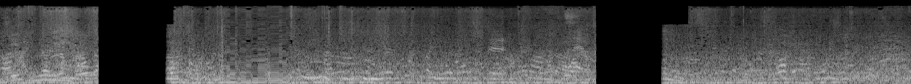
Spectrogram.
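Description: Stream reconnect at 0.98 to 1.70 s and again at 5.96 to 6.66 s breaks up this recording of everyday sound. Each time the connection drops, the player goes silent for about 0.66 s and then 0.64 s, and a fresh decoder picks the stream up further along. The sound resumes roughly 0.4 s later in the first case and about 0.7 s later in the second, so a stretch of audio is simply missing rather than delayed. Robotic sound from repeated short buffers appears at 2.28 to 2.92 s. The audio turns into a rigid, metallic buzz at 93.8 Hz while still loosely tracking the underlying sound. The likely cause is new data arriving too seldom, with the software filling the gaps by looping the last chunk of about 10.7 ms over and over. That period sets the fixed buzz pitch, and most of the real audio in that span is skipped.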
